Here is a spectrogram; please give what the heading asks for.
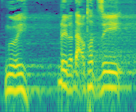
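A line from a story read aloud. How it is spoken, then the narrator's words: Pained, angry yell. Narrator (Vietnamese): Hắn kêu thảm một tiếng, giận dữ hét lên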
